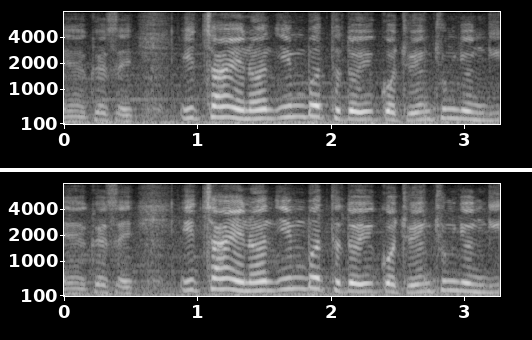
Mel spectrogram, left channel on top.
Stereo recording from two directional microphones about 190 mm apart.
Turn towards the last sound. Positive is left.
turn(degrees=0)  # may be behind; listen again after turning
